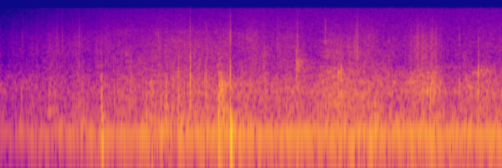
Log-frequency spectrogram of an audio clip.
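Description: A man chants softly into a microphone.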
